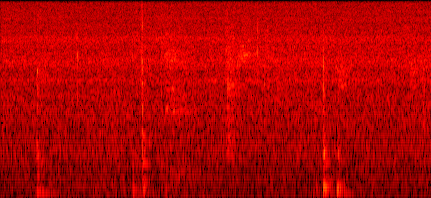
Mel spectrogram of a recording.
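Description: Near silence with a few faint clicks, roughly a second apart, from a laptop being operated.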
